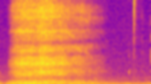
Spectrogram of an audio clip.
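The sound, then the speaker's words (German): A single slow, deep inhale taken during a guided breathing exercise, a soft airy rush lasting over a second, quiet, then near silence with faint ticks. “beginnen die Übung gemeinsam mit ein paar tiefen Atemzügen. Atme ein,”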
